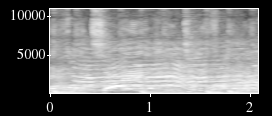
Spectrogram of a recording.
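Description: Audience cheering and shouting over hip hop dance music, the crowd's voices louder than the music's steady bass beat, which drops out briefly just before a second in.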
